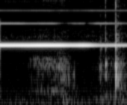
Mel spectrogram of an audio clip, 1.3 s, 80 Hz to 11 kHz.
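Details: Lightweight quadcopter low-battery buzzer tested on 5 V via booster and MOSFET: one steady shrill high whistle, no breaks or warble; buzzer powered and sounding as intended.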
